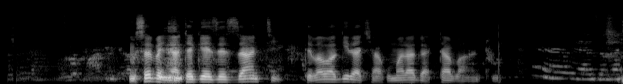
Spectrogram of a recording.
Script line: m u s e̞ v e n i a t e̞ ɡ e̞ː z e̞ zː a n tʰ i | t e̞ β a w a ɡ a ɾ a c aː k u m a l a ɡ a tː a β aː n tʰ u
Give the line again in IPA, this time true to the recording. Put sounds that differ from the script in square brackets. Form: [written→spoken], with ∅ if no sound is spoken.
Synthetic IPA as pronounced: m u s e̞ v e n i a t e̞ ɡ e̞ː z e̞ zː a n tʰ i | t e̞ β a w a ɡ [a→i] ɾ a c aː k u m a l a ɡ a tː a β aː n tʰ u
